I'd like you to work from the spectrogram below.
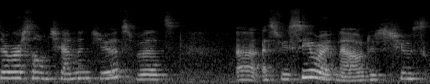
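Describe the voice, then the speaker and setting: A woman speaks with a Dutch accent and ordinary pitch variation. Audible room echo and noticeable background noise fill the recording. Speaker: video marketer and interviewer. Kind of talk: interview.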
